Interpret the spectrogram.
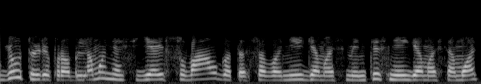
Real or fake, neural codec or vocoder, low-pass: real; none; 7.2 kHz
